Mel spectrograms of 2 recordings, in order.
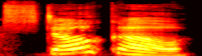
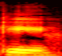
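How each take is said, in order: First: The name ends with an 'oh' sound. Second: The name ends with an 'ee' sound. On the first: The speaker calls it right. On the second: The speaker calls it wrong.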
